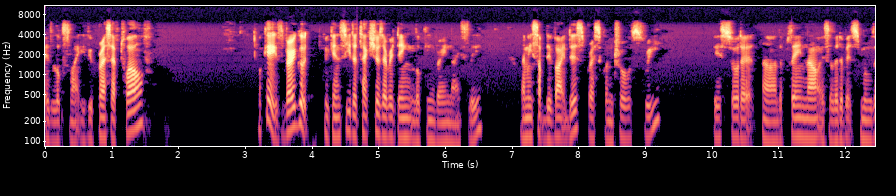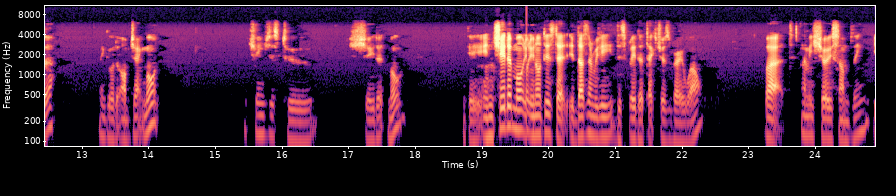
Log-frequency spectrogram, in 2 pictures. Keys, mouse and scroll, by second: 1.0 F12, 6.6 click, 9.1 ctrl+3, 11.1-11.5 scroll up 1, 12.7-13.2 scroll down 1, 13.2 Tab, 15.5-17.7 drag.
